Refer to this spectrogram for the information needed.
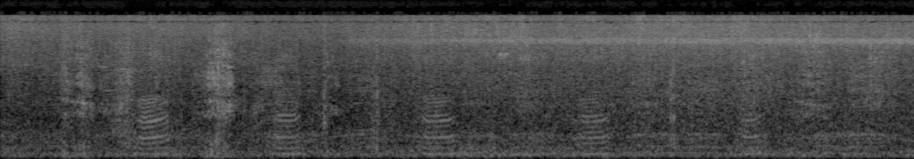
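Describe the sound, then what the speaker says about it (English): A male lion emerges from a thicket in the wild, giving a series of deep, rhythmic grunting roars, repeated about every second and moderately distant. Low rumbling and insect buzz run beneath. "A lion, alerted by the noises, emerges from a thicket."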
